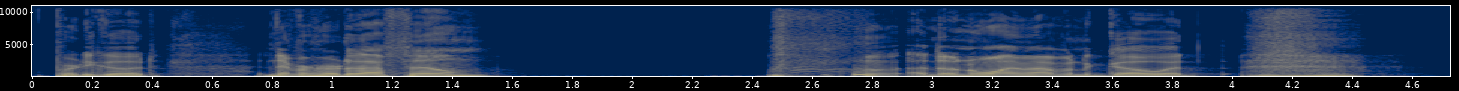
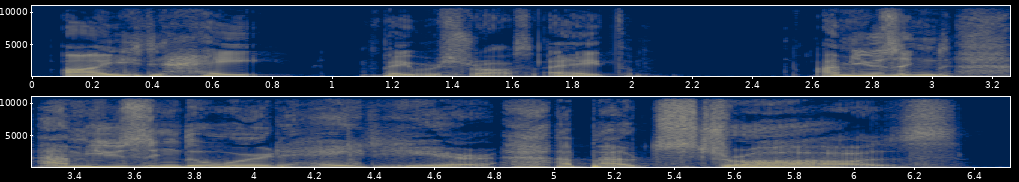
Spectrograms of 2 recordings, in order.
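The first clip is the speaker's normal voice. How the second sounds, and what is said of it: Imitates another person's voice. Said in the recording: “That's my Jack Nicholson.”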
